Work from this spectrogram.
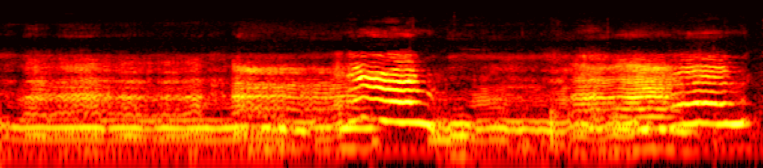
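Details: A pet dog 'talks' for treats, giving a continuous moaning, wavering vocalization that rises into a higher whining yodel and falls back, in an indoor room.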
